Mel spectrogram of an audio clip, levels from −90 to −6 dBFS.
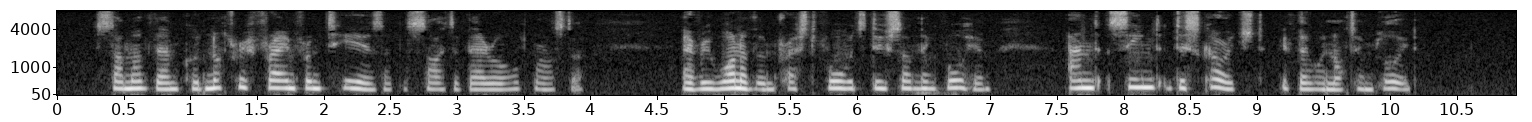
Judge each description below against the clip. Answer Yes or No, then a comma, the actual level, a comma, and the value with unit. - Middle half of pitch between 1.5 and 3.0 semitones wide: Yes, narrow, 2.5 semitones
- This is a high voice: Yes, high, 240 Hz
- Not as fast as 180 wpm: No, average, 185 wpm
